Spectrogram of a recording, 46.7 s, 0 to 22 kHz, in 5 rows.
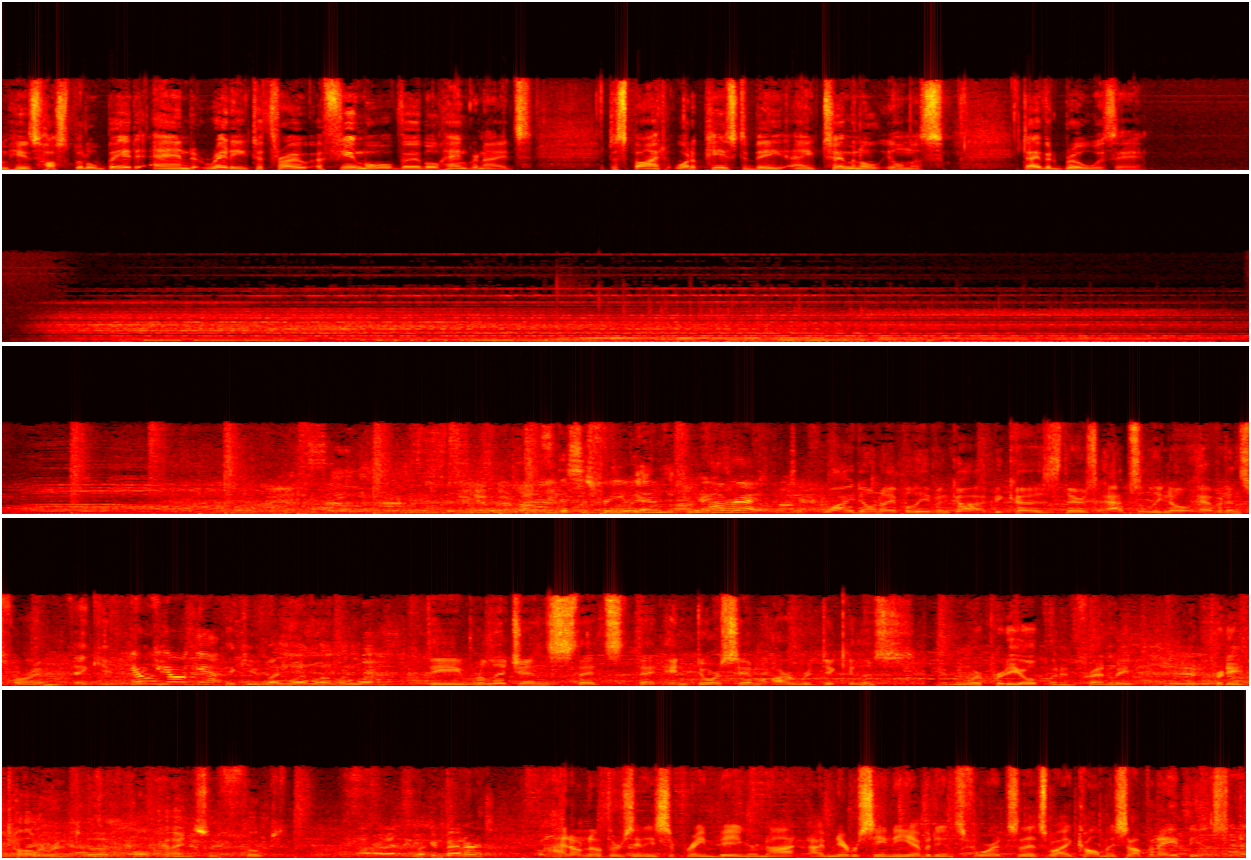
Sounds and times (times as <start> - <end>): Music: 9.6 - 46.7.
